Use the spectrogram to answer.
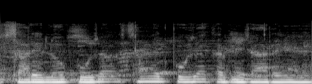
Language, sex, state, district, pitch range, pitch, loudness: Hindi, male, Jharkhand, Deoghar, 110-120 Hz, 110 Hz, -12 LUFS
